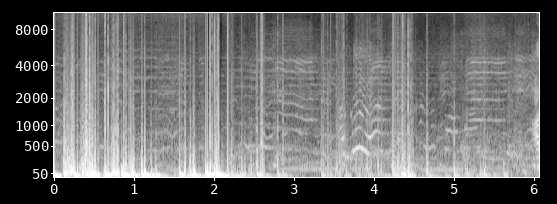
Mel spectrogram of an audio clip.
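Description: Audience applause in a hall, loud and uneven for about the first two seconds, then dying away. A voice follows over a low steady hum.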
